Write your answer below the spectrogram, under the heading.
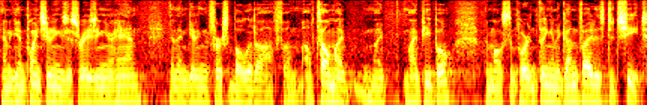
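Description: A man at a medium pitch, fairly quick pace and fairly even intonation, over noticeable background noise. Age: 60s. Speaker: firearms training instructor. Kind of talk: radio interview. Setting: studio.

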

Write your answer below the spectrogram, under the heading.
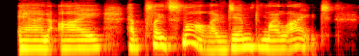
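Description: A woman's normal speaking voice with an American accent, fairly low in pitch and with fairly even intonation. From US West Coast, Northern California. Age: 60s. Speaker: intuitive coach. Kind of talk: interview.

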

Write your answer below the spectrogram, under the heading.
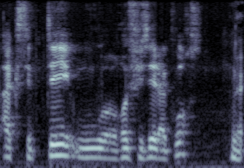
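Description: A man speaks at medium pitch with a bright, sharp tone. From France. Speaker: tech columnist. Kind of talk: casual chat.

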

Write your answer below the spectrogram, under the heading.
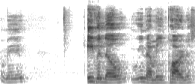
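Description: Speaking at a fairly quick pace, a man uses a fairly high pitch, a fairly bright tone and fairly even intonation.

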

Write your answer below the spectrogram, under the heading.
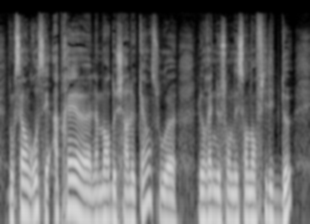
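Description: Recorded dry and close with no echo, a man with a medium pitch and a dark, mellow tone talks at a fairly quick pace with ordinary pitch variation. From France, Saint-Etienne. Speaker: podcast panelist. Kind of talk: casual educational discussion.

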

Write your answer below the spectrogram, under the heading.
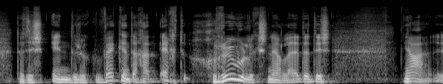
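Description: Noticeable background noise fills the clip. Over it, a man speaks with lively intonation. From Netherlands. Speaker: swimming coach. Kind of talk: radio interview.

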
